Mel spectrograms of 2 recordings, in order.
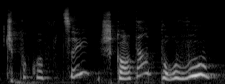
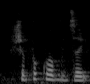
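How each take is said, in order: First: Gushing delight. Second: Said in the usual way. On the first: Real, not acted. Repeated line, gushing second take.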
